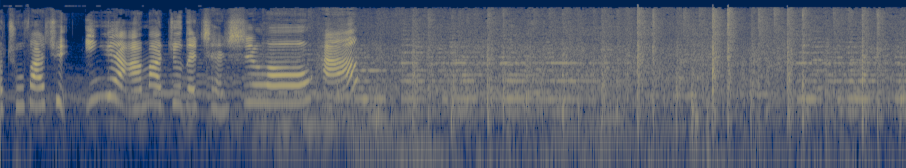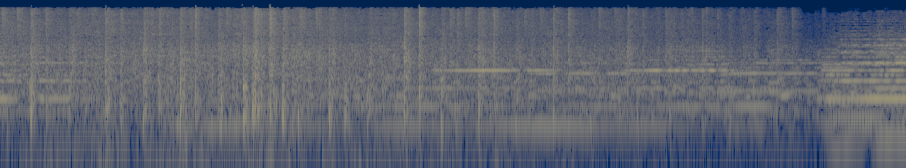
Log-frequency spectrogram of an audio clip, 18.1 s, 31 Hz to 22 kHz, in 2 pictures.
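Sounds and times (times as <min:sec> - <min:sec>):
speech: 0:00.0 - 0:04.8
passenger train rumbling along rails: 0:02.1 - 0:18.0
train wheels clacking over track joints: 0:03.6 - 0:17.2.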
